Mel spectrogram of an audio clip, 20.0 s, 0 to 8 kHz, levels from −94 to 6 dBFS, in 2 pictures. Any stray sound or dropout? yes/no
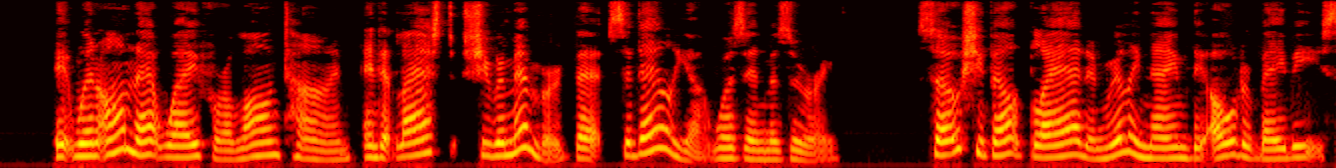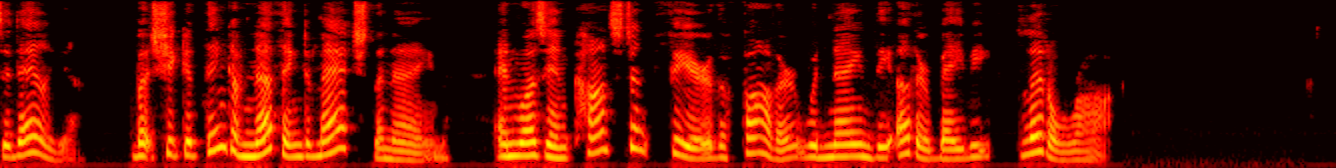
no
